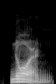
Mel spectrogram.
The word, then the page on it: Norn: American English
